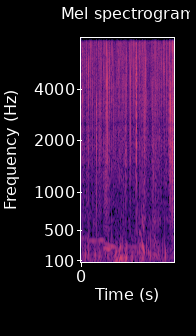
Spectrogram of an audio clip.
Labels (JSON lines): {"label": "biophony, cascading saw", "recorder": "SoundTrap 600 or HydroMoth"}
